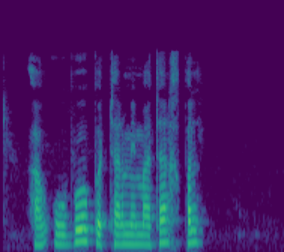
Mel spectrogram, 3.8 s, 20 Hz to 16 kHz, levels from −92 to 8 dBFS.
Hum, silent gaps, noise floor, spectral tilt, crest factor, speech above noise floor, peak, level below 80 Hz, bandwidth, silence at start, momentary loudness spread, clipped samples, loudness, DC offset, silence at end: none; none; -77 dBFS; -8 dB/octave; 18 dB; 50 dB; -10 dBFS; -70 dBFS; 7.6 kHz; 0.4 s; 7 LU; under 0.1%; -28 LUFS; under 0.1%; 1.1 s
